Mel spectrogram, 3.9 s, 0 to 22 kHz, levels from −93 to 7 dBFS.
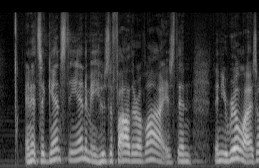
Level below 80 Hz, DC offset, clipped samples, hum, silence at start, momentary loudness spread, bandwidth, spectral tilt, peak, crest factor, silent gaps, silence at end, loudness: -66 dBFS; under 0.1%; under 0.1%; none; 0.2 s; 11 LU; 16.5 kHz; -5 dB/octave; -8 dBFS; 18 dB; none; 0 s; -26 LUFS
